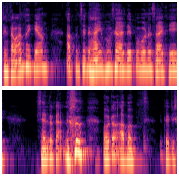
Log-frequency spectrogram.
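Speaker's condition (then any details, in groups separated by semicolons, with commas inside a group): Cerebral palsy; cerebral palsy present from birth, wheelchair user, crawled on knees as child, needs help in daily life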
